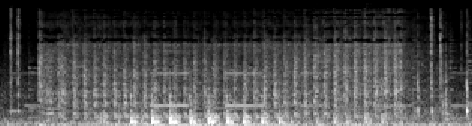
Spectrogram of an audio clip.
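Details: Very old used car being started: steady starter churn about four beats a second for five seconds, never catching; cranks freely but won't fire; crank no-start from clogged EGR valve.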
